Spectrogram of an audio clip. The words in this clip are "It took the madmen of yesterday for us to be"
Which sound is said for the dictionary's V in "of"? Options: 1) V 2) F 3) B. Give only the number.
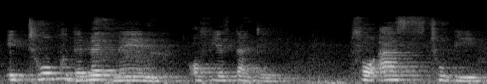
2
